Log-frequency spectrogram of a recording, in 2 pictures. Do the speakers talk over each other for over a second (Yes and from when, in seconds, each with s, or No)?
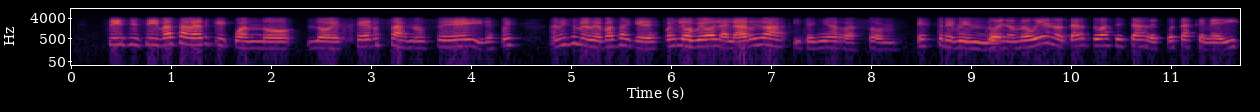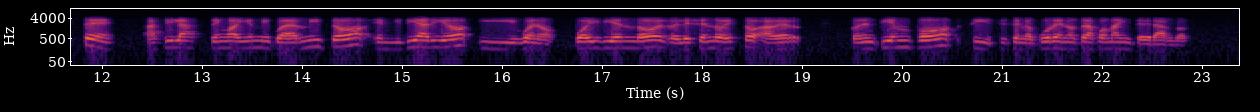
No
